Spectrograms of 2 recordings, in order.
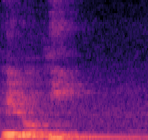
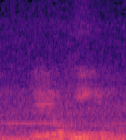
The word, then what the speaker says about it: Elohim: Así se pronuncia, Elohim. Elohim.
